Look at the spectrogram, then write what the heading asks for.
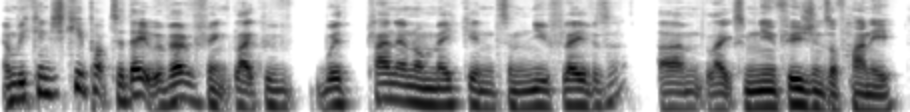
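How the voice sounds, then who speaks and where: Male podcast guest, informal and talkative, lowish pitch, rapid delivery. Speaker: guest, small business founder. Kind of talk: casual podcast conversation.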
